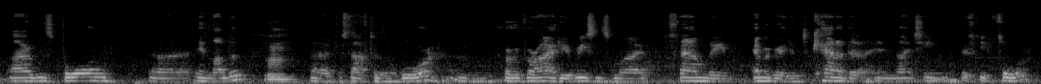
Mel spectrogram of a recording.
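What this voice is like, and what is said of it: Mid-Atlantic composite accent. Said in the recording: “my accent is a kind of mid-Atlantic composite”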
